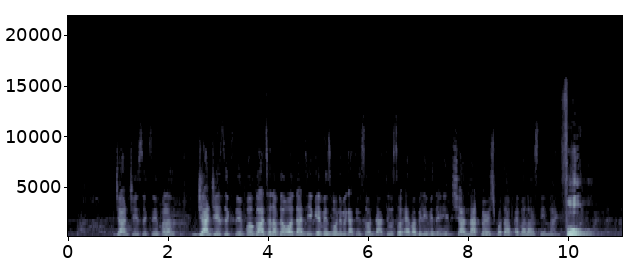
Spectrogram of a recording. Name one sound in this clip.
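A boy sings into a microphone, heard through loudspeakers.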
